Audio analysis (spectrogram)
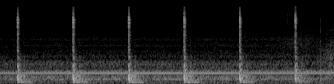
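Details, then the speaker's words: BougeRV diesel heater set to 5,000 W, blower running and ignition electrodes on: the dosing fuel pump ticks sharply about twice a second while priming, louder than expected; such pumps usually quiet down once primed. "So, I can certainly hear that fuel pump tapping in there. Not as quiet as I would have expected, but it's still priming."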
